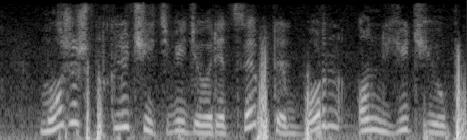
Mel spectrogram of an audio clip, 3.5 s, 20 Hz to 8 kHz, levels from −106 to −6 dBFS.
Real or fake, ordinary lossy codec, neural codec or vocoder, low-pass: real; AAC, 48 kbps; none; 7.2 kHz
